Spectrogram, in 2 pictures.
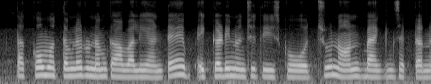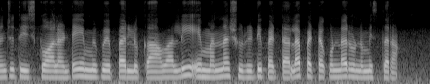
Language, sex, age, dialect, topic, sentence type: Telugu, female, 18-24, Telangana, banking, question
